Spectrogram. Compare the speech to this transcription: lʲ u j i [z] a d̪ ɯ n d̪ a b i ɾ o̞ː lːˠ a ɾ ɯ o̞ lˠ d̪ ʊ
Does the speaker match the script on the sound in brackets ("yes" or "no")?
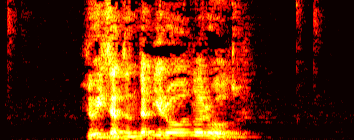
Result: yes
